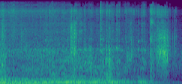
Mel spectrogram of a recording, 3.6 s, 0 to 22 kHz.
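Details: Hurricane Ida flood-damaged 1979 Chevrolet Camaro Z28 V8, first run after rusty water drained from exhaust: deep fast rumble revving briefly on carburetor bowl fuel then dying out, fairly even; still pushing water from tailpipes, owner suspects water in fuel.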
